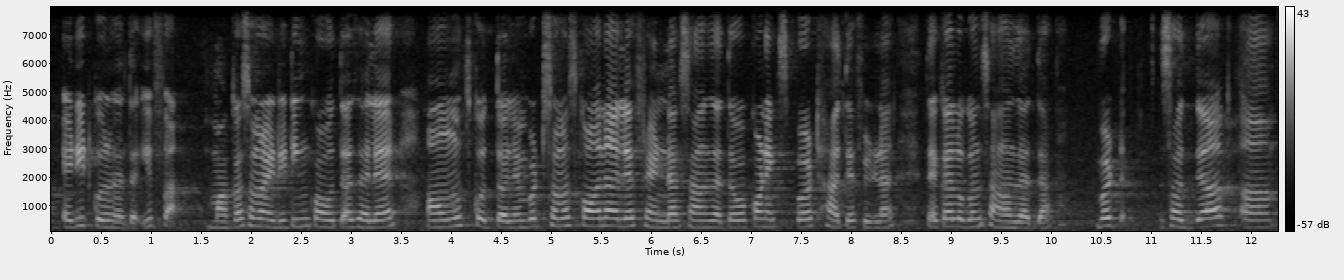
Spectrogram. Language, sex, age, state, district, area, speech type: Goan Konkani, female, 18-30, Goa, Tiswadi, rural, spontaneous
